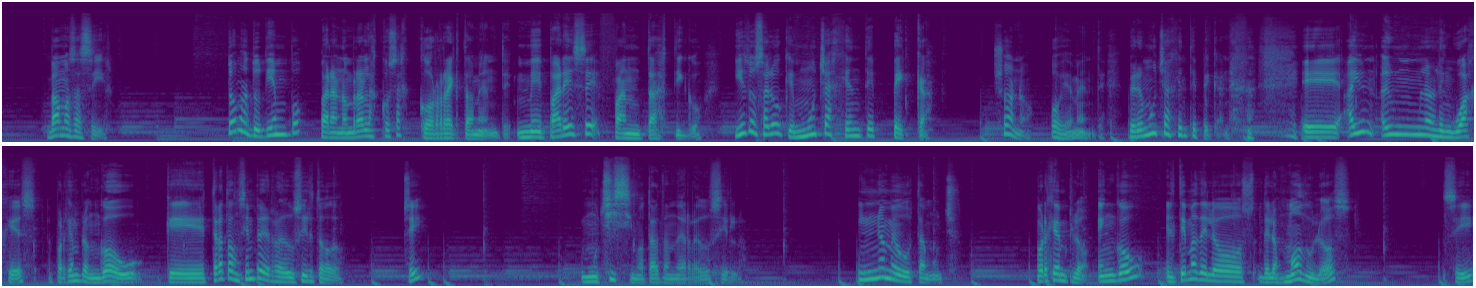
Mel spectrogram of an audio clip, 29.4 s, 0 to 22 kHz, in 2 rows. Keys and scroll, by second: 12.1 j, 13.0 a, 13.5 Return, 14.5 BackSpace, 14.9 Return, 15.3 BackSpace, 26.2-29.4 typing.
